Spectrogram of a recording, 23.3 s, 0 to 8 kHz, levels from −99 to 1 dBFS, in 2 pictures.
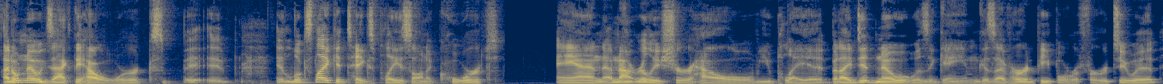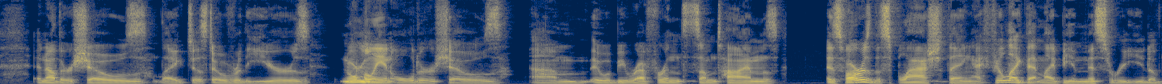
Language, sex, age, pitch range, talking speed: English, male, 30-49, 80-95 Hz, 190 wpm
